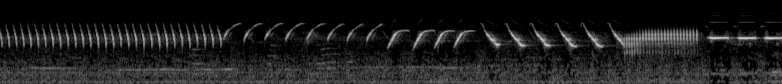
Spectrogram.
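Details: Canary song meant to prompt a silent canary into singing: a fast buzzy trill, then rows of high downslurred notes at a varying pace, a harsh rasping burst and a short pure whistle.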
